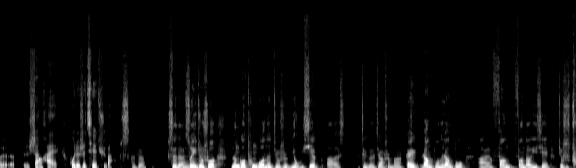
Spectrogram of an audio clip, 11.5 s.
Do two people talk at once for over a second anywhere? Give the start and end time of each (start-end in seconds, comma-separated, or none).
none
